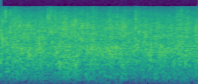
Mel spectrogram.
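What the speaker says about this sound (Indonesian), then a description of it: "Tepuk tangan untuk Denpasar." Brief burst of full, dense crowd applause at an official opening ceremony in Denpasar, Bali, loud and sustained across the whole moment.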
